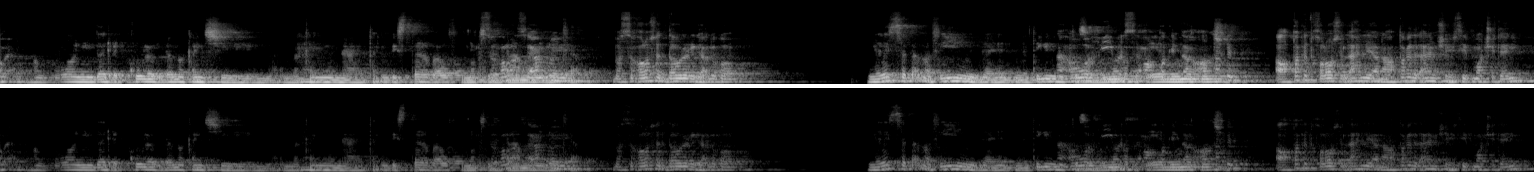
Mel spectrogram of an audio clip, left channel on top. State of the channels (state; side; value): quieter; right; 16.8 dB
